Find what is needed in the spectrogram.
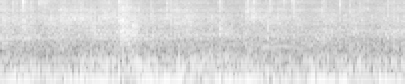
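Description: Store aisle room tone: a steady low hum with faint scattered clicks and knocks.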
